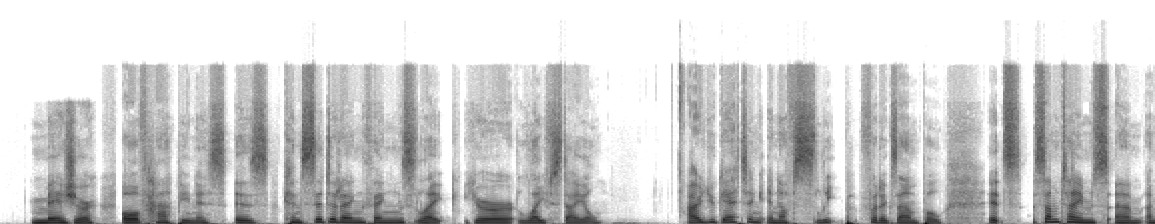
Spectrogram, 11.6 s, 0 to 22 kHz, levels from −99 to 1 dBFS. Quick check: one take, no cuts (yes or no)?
no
